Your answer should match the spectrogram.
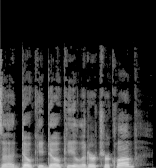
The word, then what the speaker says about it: Doki Doki Literature Club: He writes in, the last game I played was Doki Doki Literature Club.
